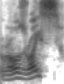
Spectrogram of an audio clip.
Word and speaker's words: Rolls-Royce: or Rolls-Royce and that's how you say it Rolls-Royce Rose Royce yes yeah that's the gift for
